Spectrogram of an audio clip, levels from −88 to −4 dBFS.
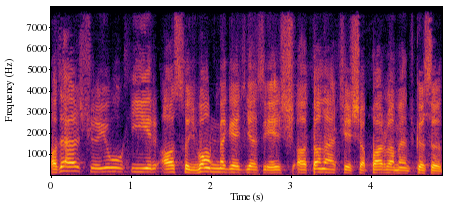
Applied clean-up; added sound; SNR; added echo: neural separator model SepFormer DNS4.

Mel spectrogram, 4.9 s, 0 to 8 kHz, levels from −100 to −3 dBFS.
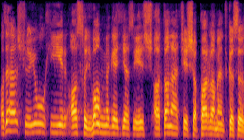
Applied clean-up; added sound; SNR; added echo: neural mask model DeepFilterNet 3.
